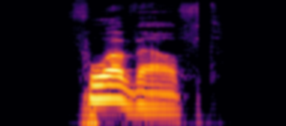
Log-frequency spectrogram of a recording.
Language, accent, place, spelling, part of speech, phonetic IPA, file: German, Germany, Berlin, vorwerft, verb, [ˈfoːɐ̯ˌvɛʁft], De-vorwerft.ogg
- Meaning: second-person plural dependent present of vorwerfen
